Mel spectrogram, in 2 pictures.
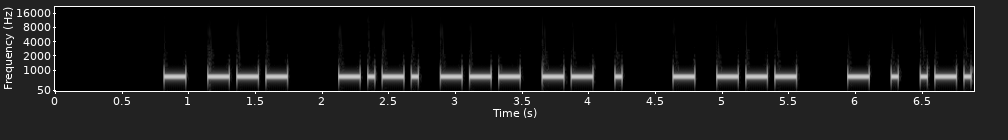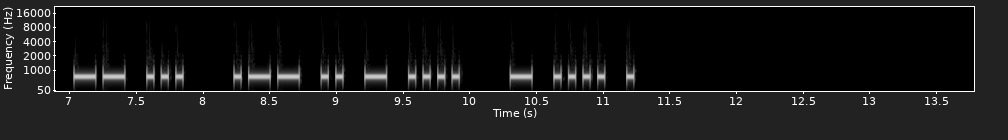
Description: Morse code, heard as a keyed tone, about 22 wpm, 700 Hz. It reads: TO COME TO TERMS WITH THE
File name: practice / 22wpm / Sets of 6 Words - 22wpm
